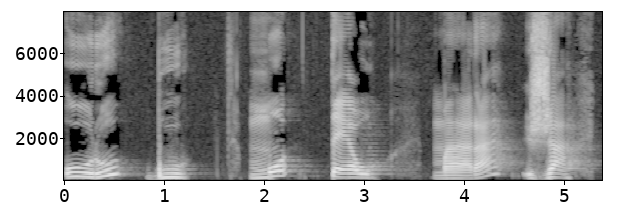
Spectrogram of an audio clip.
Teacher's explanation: você vai perceber que realmente a pronúncia da última sílaba ficará mais forte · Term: oxi tona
